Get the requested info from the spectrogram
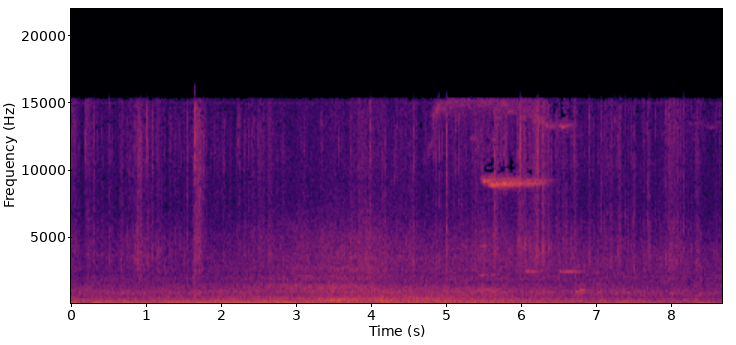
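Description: Passing street traffic: a vehicle engine hums low for the first few seconds, a rumble swells in the middle, and a brief high squeal comes about six seconds in.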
